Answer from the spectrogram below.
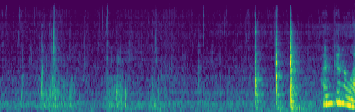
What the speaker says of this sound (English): I'm just going to take a wooden spoon and swish it around a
